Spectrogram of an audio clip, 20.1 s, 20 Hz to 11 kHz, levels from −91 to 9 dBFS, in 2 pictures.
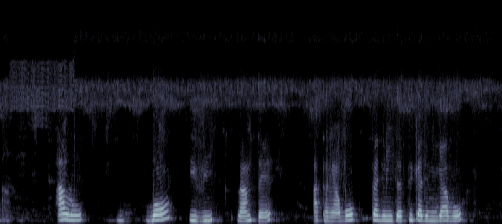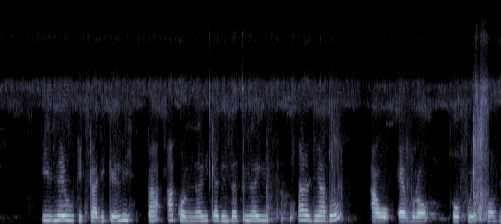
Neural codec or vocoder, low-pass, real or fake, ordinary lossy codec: codec, 16 kHz, 8 kbps, FreqCodec, larger model; 7.2 kHz; fake; Opus, 16 kbps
